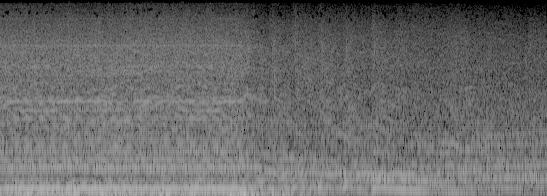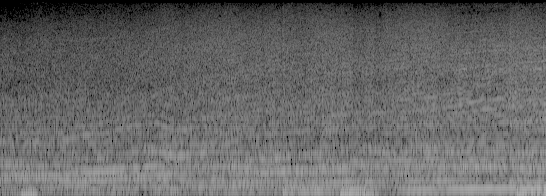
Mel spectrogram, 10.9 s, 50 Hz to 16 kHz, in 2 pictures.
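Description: F1 22 video game race in an online lobby, with several Formula 1 car engines screaming and revving nearby, pitches sliding up and down as cars accelerate and shift gears together in a continuous, dense pack sound.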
